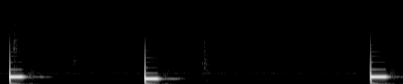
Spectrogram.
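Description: Short, sine-like synth bass notes played back from the Nexus plugin in FL Studio's piano roll: three brief notes, each with a click at its onset, the middle one a step lower than the first and last, with silence between them.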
